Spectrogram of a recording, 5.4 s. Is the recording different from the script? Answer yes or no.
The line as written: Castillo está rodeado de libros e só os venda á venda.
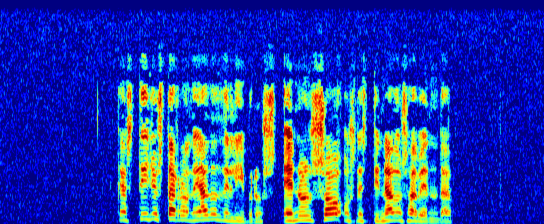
yes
